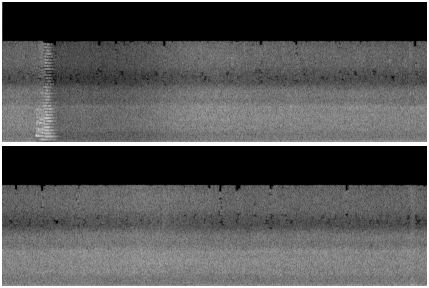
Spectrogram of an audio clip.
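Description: Steady rush of heavy rain and road noise inside a bus cab at speed, with one short horn blast about half a second in. The noise drops briefly after the horn, then holds steady.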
